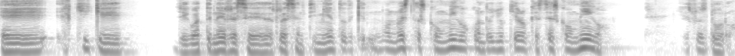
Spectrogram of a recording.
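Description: A man speaks with a dark, mellow tone and a somewhat breathy quality at medium pitch. His pace is moderate, and his pitch varies in an ordinary way. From Ecuador, Cotopaxi (Latacunga). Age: 50s. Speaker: electrical engineer and content creator. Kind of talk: casual interview chat.

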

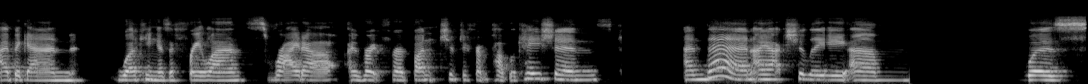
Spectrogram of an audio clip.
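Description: This woman has an Australian accent and a medium pitch. She speaks at a fairly slow pace. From Sydney, Australia. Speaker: communications manager at a nonprofit. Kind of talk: interview.

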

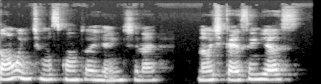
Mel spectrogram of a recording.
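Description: This woman has a fairly high, somewhat breathy voice with fairly even intonation. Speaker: podcast host. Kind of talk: casual interview.

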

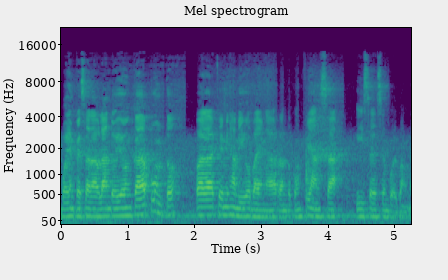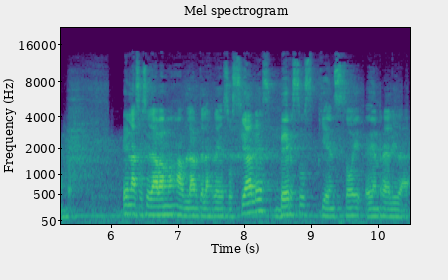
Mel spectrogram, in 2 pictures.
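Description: A man with a medium pitch talks at a fairly quick pace. Room echo is audible, and there is noticeable background noise. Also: ordinary pitch variation. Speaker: podcast host. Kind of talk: casual chat. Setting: café.

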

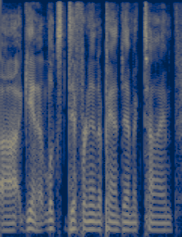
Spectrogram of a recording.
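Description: A plain, everyday voice from a man, fairly low in pitch and fairly quick, with fairly even intonation, in a very clean recording with a silent background. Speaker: pastor. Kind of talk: casual chat.

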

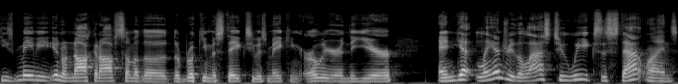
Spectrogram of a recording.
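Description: This man has a plain, everyday voice, fairly high in pitch, with ordinary pitch variation. The recording is very clean with a silent background. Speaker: fantasy football podcast host. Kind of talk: podcast discussion, casual sports analysis.

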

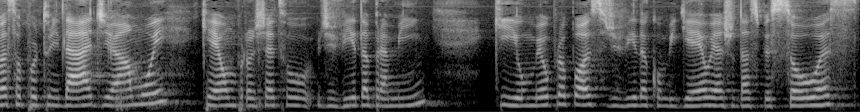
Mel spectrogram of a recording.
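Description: Fairly slow, monotone delivery from a woman with a fairly high pitch and flat intonation. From Brazil, Mato Grosso (Rondonópolis). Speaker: businesswoman, network marketing. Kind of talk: motivational speech.

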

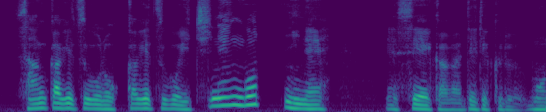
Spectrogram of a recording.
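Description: Over a silent background in a very clean recording, a man with a medium-pitched, dark, mellow voice speaks with lively intonation. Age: 50s. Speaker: blogger / SEO advisor. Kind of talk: casual vlog monologue. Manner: halting, with many fillers.

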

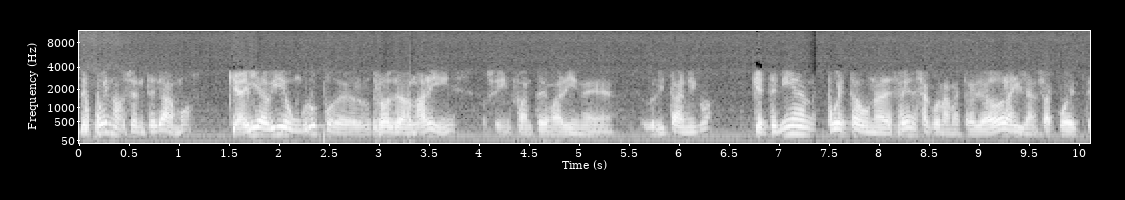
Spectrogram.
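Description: Using a plain, everyday voice, a man speaks at a moderate pace in a medium pitch. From Argentina. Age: 60s. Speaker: war veteran. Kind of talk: testimony. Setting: phone call.

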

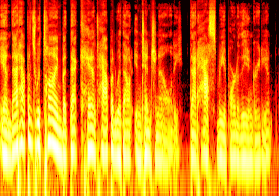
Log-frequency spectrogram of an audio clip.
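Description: A man with an American accent talks at a fairly quick pace, barely pausing, in a medium pitch with ordinary pitch variation and a somewhat breathy quality. The very clean recording has a silent background and a dry, close sound with no echo. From Bend, Oregon, US Pacific Northwest. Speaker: ministry area director, former broadcaster. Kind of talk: radio interview, conversational. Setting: studio.

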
